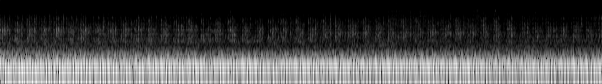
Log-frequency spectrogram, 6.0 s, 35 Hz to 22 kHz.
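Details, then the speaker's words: 1959 Cadillac after sitting for years, down off fast idle: fires right up, then a low, even idle rumble at about four pulses a second, no misses or knocks; healthy and settled. "Now that it came down off a fast idle, it sounds so much better. But she just fires right up."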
